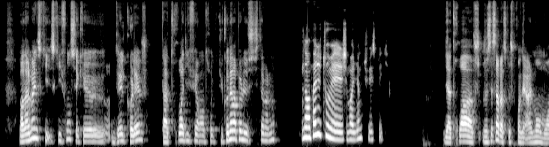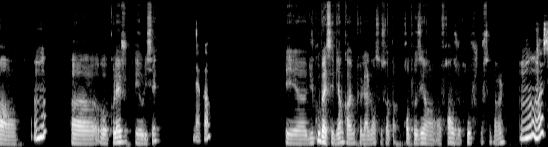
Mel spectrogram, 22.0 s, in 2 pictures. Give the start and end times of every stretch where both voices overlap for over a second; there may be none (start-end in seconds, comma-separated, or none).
none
